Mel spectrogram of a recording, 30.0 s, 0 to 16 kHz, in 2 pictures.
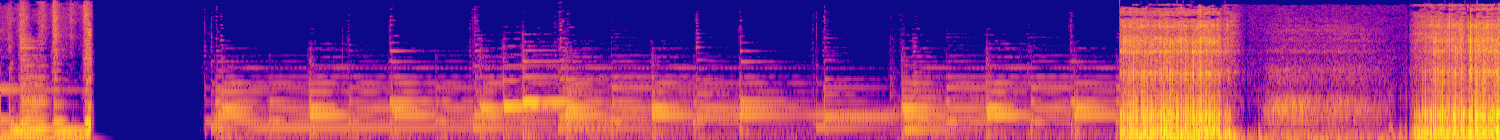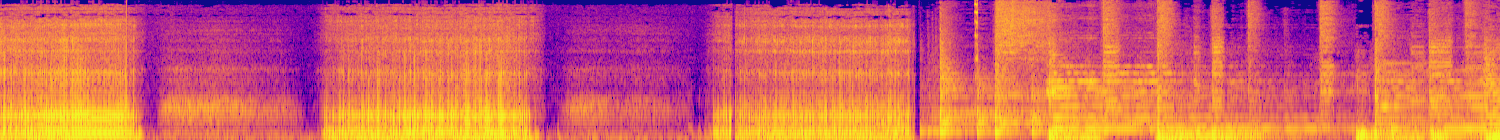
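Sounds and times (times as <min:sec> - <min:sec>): animal snoring: 0:11.2 - 0:24.2.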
